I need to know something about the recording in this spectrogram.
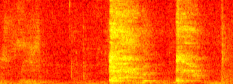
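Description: A person coughing twice about a second in, the second cough shorter.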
